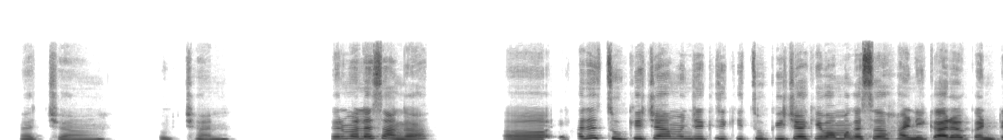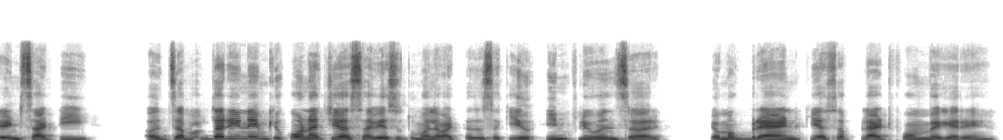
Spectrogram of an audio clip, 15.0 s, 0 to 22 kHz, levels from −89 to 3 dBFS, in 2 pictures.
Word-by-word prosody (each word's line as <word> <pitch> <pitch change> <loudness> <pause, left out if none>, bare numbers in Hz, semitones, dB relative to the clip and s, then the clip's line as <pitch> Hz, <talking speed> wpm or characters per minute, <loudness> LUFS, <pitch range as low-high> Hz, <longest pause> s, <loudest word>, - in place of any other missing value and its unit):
अच्छा. 235 -1 -10 0.7
खूप 120 -1 -16
छान. 215 -2 -10 0.8
तर 320 +1 -5
मला 330 -1 +1
सांगा 275 -9 0 0.6
अ, - - -9 0.4
एखाद्या 335 +8 -3
चुकीच्या 340 0 -1
म्हणजे 325 -2 -4
च 315 -1 -9
चुकीच्या 295 +1 0
किंवा 305 0 0
मग 305 0 -3
असं 310 +1 +3
हानिकारक 255 0 +4
कंटेंटसाठी 240 -2 +1 0.5
अ, 225 - -1
जबाबदारी 270 +6 +3
नेमकी 320 +1 +1
कोणाची 300 0 +3
असावी, 275 -5 +4
असं 240 +1 -1
तुम्हाला 230 -1 -1
वाटतं? 220 0 -3
जसं 235 +2 -1
की 250 0 -1 0.2
इन्फ्लुएन्सर 250 -4 -1 0.4
किंवा 265 +1 0
मग 245 -4 -9
ब्रँड 250 0 +6
किंवा 285 0 0
असं 300 +1 -5
प्लॅटफॉर्म 240 -1 -1
वगैरे? 220 0 -1
255 Hz, 140 wpm, -21 LUFS, 235-305 Hz, 0.8 s, ब्रँड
